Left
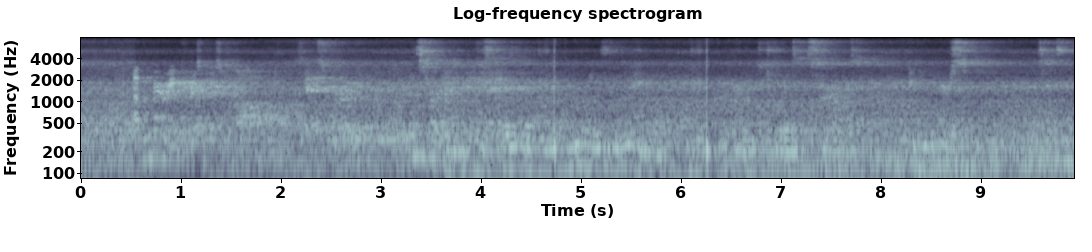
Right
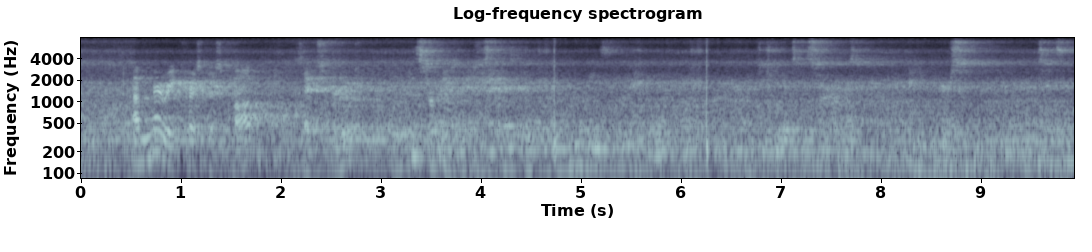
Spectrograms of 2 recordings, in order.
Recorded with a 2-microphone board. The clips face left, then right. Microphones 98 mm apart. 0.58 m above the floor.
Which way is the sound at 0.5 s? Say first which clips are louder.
Right 5 dB; 25° right (ahead or behind).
